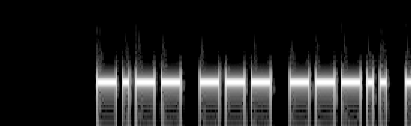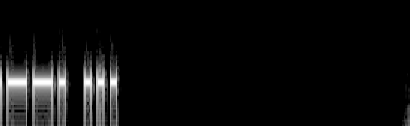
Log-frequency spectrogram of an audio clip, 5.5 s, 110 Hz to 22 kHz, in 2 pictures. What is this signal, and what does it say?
Morse code, heard as a keyed tone, about 28 wpm, 700 Hz. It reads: YO8PS
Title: DXCC-100 Call Signs - 5 Characters - 28wpm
